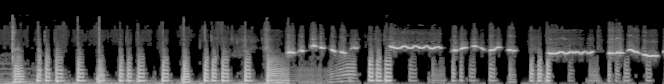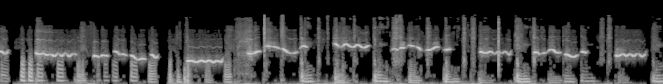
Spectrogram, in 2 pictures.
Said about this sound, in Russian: Ну что, посвистите? Посвистеть? Что мы свистим?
